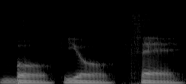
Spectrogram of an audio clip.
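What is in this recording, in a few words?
"boyothe", concatenated syllables; Affixing experiment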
